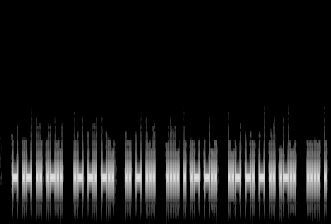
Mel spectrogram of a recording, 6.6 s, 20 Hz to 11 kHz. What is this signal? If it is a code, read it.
Morse code, heard as a keyed tone, about 34 wpm, 600 Hz. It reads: TAIL AND ITS HEAD UNTIL HE
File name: the old man and the sea 2 35wpm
